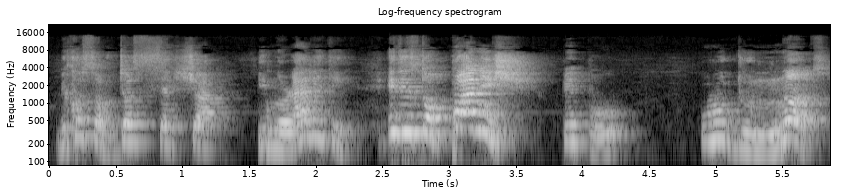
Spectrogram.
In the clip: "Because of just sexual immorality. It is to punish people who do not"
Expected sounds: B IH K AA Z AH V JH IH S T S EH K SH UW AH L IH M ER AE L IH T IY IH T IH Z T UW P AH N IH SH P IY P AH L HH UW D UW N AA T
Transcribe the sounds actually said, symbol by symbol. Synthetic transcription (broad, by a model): B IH K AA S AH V JH IH S T S EH K SH UW AH L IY M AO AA L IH T IY IH T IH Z T UW P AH N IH SH P IY P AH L HH UW D UW N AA T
